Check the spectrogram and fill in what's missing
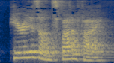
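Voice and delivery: usual speaking voice

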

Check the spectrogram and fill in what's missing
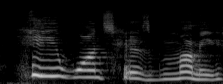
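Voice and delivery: loud, high, slow holler; shout. A narrator's reading. Old uncle shouting for the baby's mummy, loud drawn-out call. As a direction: shout it out with long words. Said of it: "shouted the old uncle".

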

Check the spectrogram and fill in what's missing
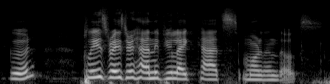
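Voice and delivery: ordinary delivery

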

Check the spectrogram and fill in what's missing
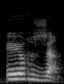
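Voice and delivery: urgent in French, urzhon with a throaty R and nasal end; French pronunciation. Shown as a demonstration. Teacher modelling urgent after the English word. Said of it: "Urgent in French is urgent".

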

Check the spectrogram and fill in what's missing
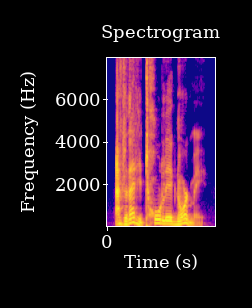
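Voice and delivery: usual speaking voice

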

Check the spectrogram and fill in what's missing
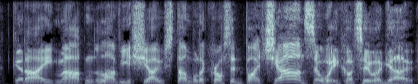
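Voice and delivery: light put-on Australian accent, reading a listener's email; a hint of Aussie twang on each line; mock Australian accent. Reading out a fan's email in a mock Australian accent. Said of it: "I've got to stop this accent".

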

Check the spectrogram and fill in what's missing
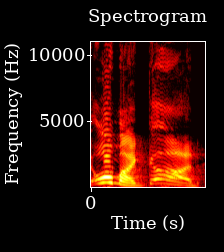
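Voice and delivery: loud, high, drawn-out "oh my God"; stretched-out exclamation of disgusted shock; horrified outcry. Retold or imitated. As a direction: cry out in mock horror at a gross discovery. Acting out horrified look-up discovery.

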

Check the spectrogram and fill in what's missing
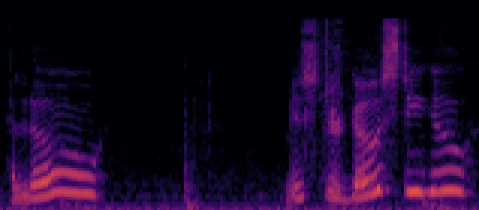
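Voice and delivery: high nervous call into the dark; timid calling out. Real, not acted.

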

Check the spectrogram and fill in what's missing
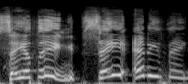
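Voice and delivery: high, loud demand; exasperated shout. Real, not acted. Urging co-host during the mic check, high exasperated shout.

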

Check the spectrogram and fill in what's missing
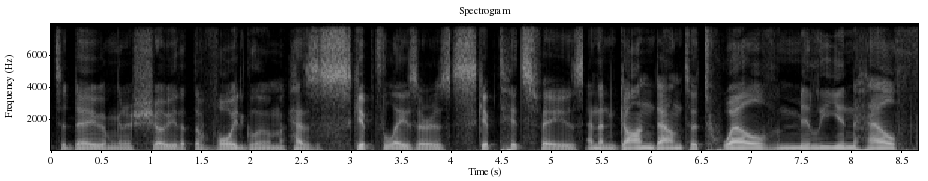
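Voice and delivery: low, slow, subdued narration; editor voiceover. Real, not acted. Editor shows viewers the skipped phases, subdued voiceover. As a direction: narrate it slowly and quietly.

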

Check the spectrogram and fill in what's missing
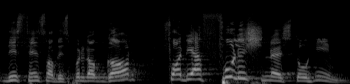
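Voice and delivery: loud, high, emphatic pulpit delivery; full-force preaching. Real, not acted. Preacher teaching the church about the Holy Ghost, full-force preaching. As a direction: drive each phrase home to the congregation.

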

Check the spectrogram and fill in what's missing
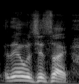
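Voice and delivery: normal talking voice

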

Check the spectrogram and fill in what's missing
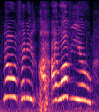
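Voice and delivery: put-on falsetto lovesick girl; high squeaky confession. Girl confessing love to Phineas, squeaky.

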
